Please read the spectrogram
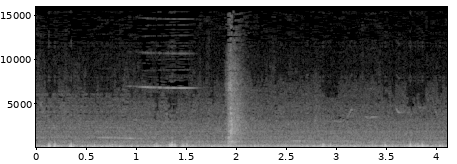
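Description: PKP EU07 electric locomotive hauling a passenger train as it approaches: a low, uneven rumble, with one sharp click about halfway through.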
